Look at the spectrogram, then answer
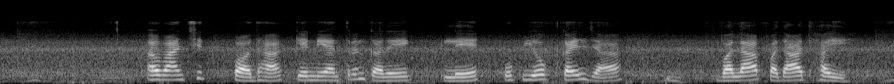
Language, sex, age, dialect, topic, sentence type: Magahi, female, 46-50, Southern, agriculture, statement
